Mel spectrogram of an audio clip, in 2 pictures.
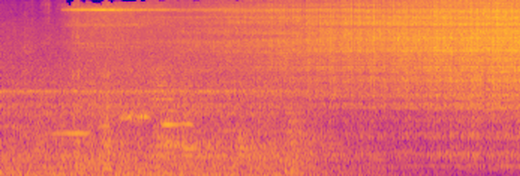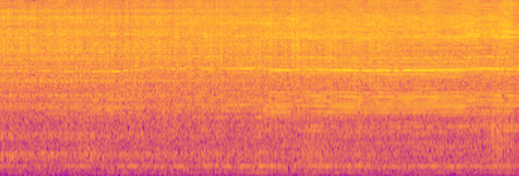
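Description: Workshop machinery noise: a steady hiss with high whining tones that grows louder through the second half.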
